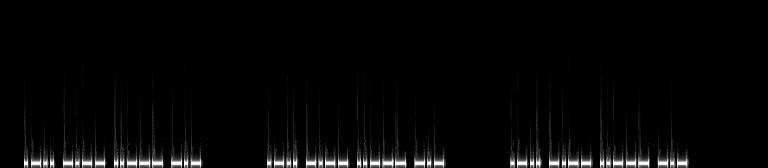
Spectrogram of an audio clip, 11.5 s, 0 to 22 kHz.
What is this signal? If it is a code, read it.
Morse code, heard as a keyed tone, about 25 wpm, 700 Hz. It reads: LY2K LY2K LY2K
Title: DXCC-100 Call Signs - 4 Characters - Repeated 3x - 25wpm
